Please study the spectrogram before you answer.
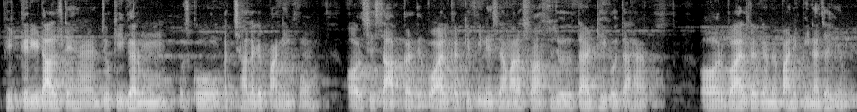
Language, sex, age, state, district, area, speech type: Hindi, male, 18-30, Uttar Pradesh, Mirzapur, urban, spontaneous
